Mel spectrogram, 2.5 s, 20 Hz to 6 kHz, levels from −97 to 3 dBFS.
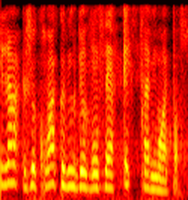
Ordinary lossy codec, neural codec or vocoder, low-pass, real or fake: none; codec, 16 kHz, 2 kbps, FreqCodec, smaller model; 5.4 kHz; fake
